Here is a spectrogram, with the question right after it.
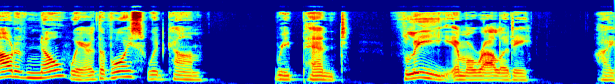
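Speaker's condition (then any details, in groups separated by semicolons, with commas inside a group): No condition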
